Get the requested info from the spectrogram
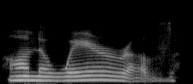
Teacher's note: The R will connect to the of.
